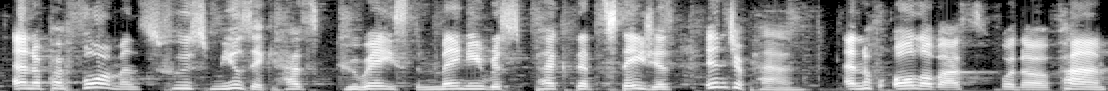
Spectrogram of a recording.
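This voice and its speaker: A woman co-hosting a live pageant, announcing formally in non-native English. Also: on the high side. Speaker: pageant co-host. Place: large arena stage.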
